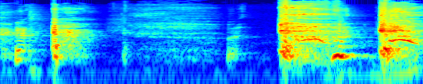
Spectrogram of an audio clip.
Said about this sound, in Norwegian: Unnskyld. Nå må jeg hoste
